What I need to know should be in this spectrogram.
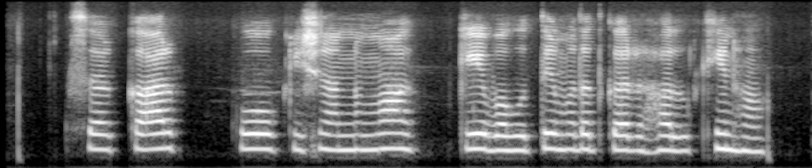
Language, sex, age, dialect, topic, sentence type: Magahi, female, 51-55, Central/Standard, agriculture, question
